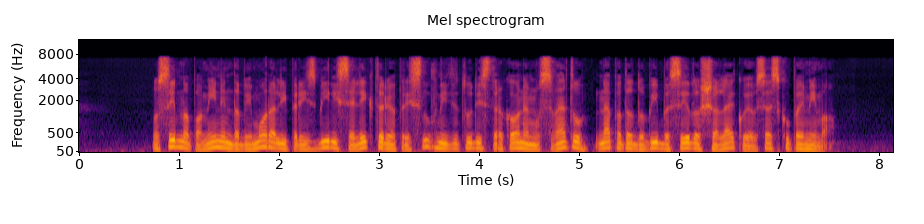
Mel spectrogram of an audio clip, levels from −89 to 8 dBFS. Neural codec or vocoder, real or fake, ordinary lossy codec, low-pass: codec, 16 kHz, 2 kbps, FunCodec, trained on LibriTTS, 25 frames a second; fake; none; 7.2 kHz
